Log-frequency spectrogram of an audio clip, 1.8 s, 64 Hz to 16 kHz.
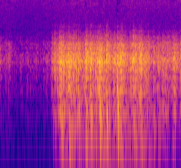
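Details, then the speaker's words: Restored antique Philco 46-480 AM/FM/SW radio on the shortwave band: a sudden loud hiss and crackle with only a faint trace of a station underneath. Mostly shortwave static and noise. "This is shortwave. There's something there. Behold, I come quickly. Hold that fast which thou hast, that no mistake. So he was picking up some shortwave and some noise."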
